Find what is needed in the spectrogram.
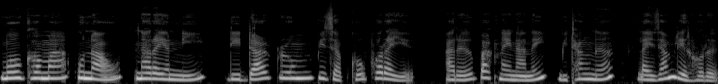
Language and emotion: Bodo, neutral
